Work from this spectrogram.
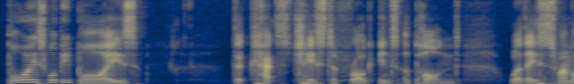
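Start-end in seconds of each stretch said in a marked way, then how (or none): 0.1-1.4 resigned sigh. Acted. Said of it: "Dory sighed".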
